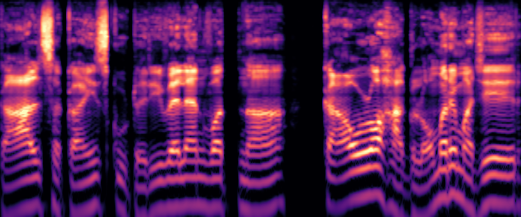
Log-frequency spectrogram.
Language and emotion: Goan Konkani, disgusted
